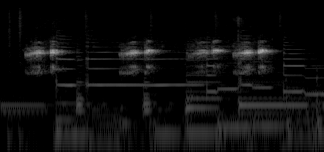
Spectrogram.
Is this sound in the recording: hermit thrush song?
no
